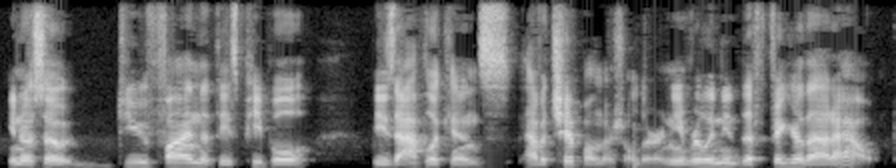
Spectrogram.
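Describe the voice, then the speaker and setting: A man's voice: medium pitch, normal speed, creaky. A young man hosting a webinar in an informal, rambling way, full of fillers and restarts, a little jittery from too much caffeine. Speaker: webinar host.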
